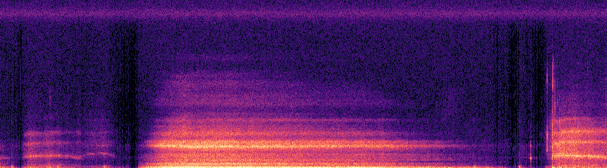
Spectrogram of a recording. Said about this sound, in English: Powerful breathing also stimulates the metabolism. You may feel the body warmed up by the movement of the abdominal area. Inhale deeply and make a strong exhalation.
